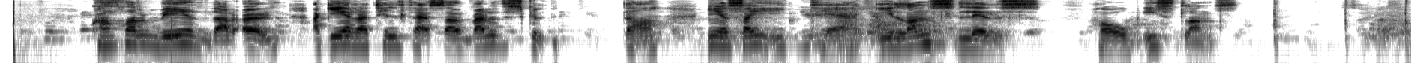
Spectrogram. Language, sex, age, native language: Icelandic, male, 18-19, Icelandic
